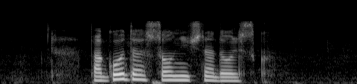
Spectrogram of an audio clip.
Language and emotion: Russian, neutral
